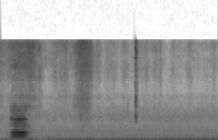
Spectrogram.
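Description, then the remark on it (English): Steady low rumble of car traffic on a road, continuous, with a brief vocal sound near the start. “Oh my gosh, let's go. Come on, car.”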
